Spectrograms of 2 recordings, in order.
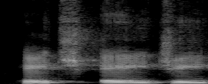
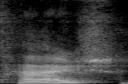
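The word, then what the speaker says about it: Hajj: the word is hag h a g g now in in Arabic it's Haj but actually if you go to places like Yemen and go to Egypt they still pronounce that as hag exactly and you can see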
